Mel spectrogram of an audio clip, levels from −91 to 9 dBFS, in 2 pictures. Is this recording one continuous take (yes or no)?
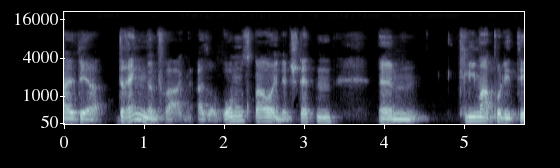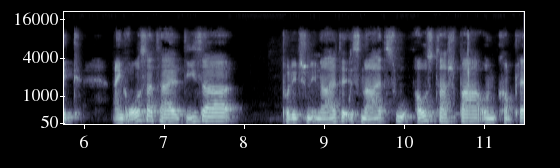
yes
